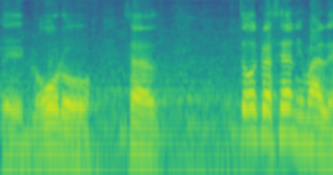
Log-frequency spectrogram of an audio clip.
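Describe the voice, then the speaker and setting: Music plays in the background. A man with a fairly high pitch speaks with lively intonation. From Venezuela, Guayana region (Upata), born in Caracas. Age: 40s. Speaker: photographer. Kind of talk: TV interview.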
